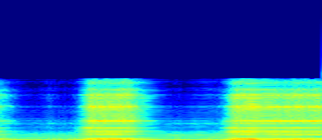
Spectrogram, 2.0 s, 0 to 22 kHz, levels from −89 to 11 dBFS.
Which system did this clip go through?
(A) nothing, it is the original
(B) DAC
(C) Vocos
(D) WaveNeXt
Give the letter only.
D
